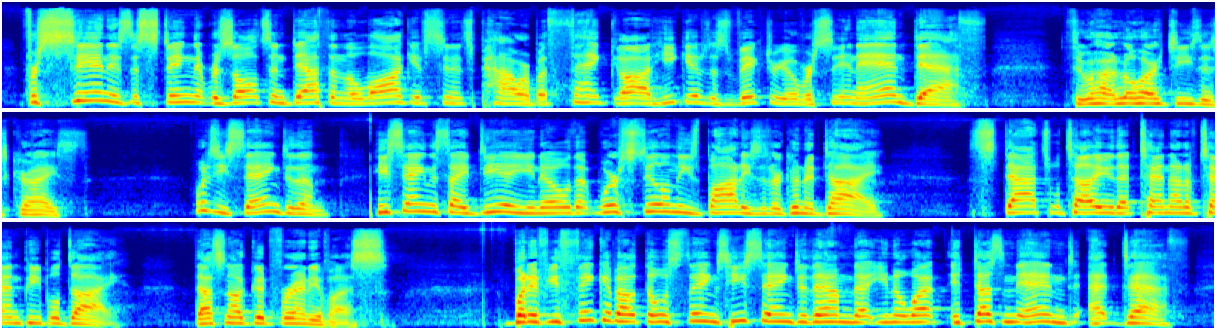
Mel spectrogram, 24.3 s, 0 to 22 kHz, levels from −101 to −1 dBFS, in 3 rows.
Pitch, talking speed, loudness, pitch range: 220 Hz, 230 wpm, -26 LUFS, 195-245 Hz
